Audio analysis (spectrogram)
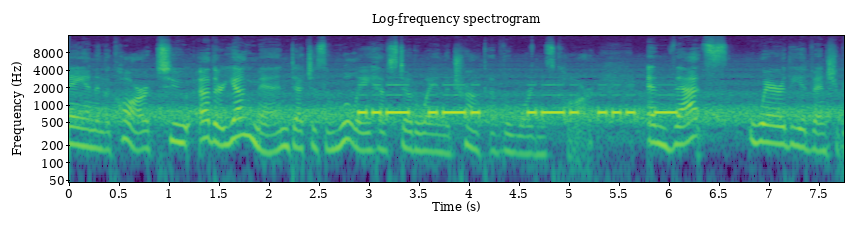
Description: Morse code, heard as a keyed tone, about 17 wpm, 750 Hz, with radio static, a narrow filter and speech in English. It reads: UR RST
